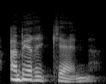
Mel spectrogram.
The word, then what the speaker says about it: américaine: If you are a woman, je suis américaine, américaine. Américaine. Flatten your tongue on the N and close it, N. Here, try this. Say egg, and then N. Américaine.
